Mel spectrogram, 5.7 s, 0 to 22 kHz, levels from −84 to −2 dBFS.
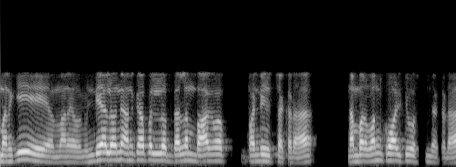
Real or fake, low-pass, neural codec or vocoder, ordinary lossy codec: real; 3.6 kHz; none; none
